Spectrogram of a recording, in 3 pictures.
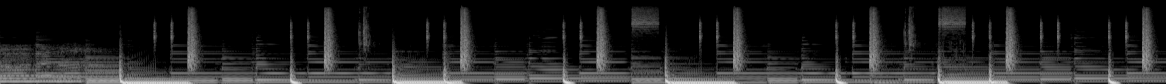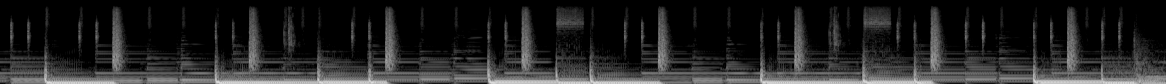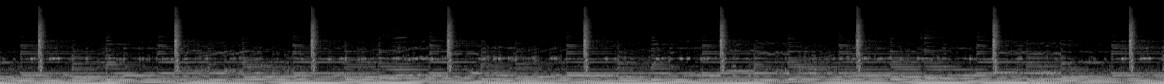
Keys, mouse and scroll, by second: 0.0-1.9 typing, 0.6 click, 0.9 click, 1.4 click, 1.8 click, 2.6 click, 4.8 click, 4.9 Down, 5.1 Return, 5.5 click, 7.9 click, 9.6-10.0 z, 10.3 ctrl+z, 10.8 space, 10.9 click, 11.7 space, 11.8 click, 13.7 ], 13.8 ], 14.1 ], 15.8-18.2 typing, 20.0 ], 20.1 ], 22.9-23.3 typing, 23.0 click, 24.5 ], 24.5 ], 24.6 ], 26.3 click, 28.1 click, 29.3 space, 30.0 click, 32.7 click, 33.7 space, 33.8 click, 33.9 space, 34.2 click.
